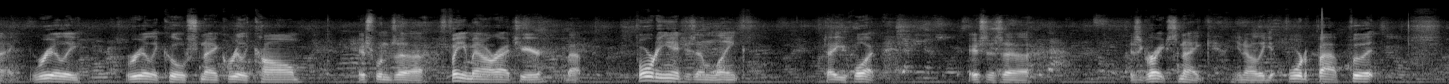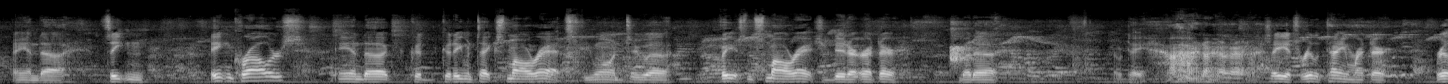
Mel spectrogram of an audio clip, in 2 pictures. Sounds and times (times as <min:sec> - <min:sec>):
Speech: 0:00.0 - 0:28.9.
